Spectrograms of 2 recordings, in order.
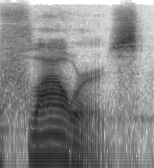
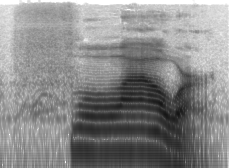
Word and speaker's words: flower: Be careful, this is a little himdero, a little difficult to pronounce. F and L, right? F and L. Very difficult combination. F, F, F, and L, L. Put them together. Flower, flower. That's not so hard.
